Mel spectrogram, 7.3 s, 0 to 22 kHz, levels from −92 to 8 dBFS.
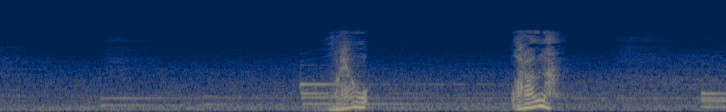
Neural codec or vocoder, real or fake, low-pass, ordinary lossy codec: none; real; 7.2 kHz; MP3, 48 kbps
